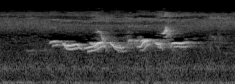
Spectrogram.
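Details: A wild orange-headed thrush, whose song is likened to a drunk person, sings one rich, warbled phrase of about one and a half seconds, full of quick rising and falling notes, over a steady high hiss.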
